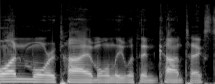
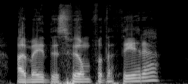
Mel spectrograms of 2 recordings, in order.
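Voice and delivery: clumsy, terrible put-on Australian accent; 3 semitones higher than usual. Quoting George Miller at a screening, in a terrible Australian accent. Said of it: "As my terrible Australian accent".

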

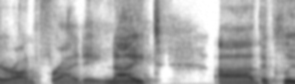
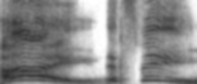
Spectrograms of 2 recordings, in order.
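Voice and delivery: cheesy delivery, pitched higher; 12 semitones higher, 4 dB louder than usual. Retelling a wrestling segment moment: imitating Sammy's cheesy delivery. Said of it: "this such a cheesy way".

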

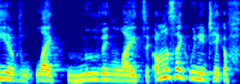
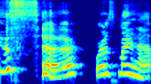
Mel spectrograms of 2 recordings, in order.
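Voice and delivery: very high-pitched, silly, put-on British accent; 12 semitones higher than usual. Playing a character in a scene about Gettysburg: British accent. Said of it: "A British accent".

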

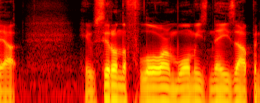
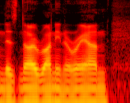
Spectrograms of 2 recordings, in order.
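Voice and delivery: plain

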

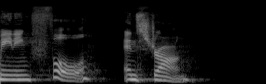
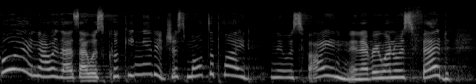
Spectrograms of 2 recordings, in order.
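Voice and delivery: put-on high-pitched, very nonchalant old woman voice. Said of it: "Baba's very nonchalant, like, she's like".

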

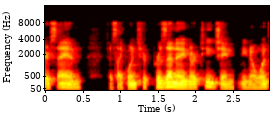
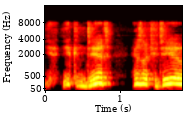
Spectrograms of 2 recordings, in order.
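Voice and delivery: bad put-on New Zealand accent, very high; 12 semitones higher, 3 dB louder than usual. Retelling what excitable instructors said: terrible New Zealand accent. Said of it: "it's a terrible New Zealand accent".

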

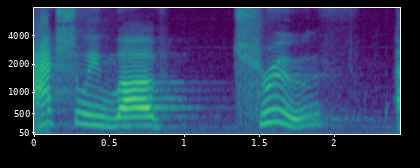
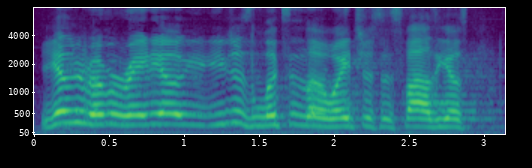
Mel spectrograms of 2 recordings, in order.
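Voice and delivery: usual speaking voice

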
